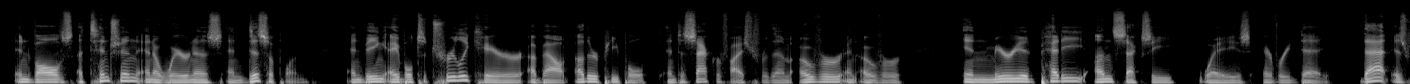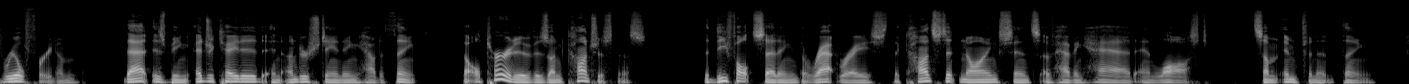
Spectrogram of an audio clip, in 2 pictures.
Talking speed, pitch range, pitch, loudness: 140 wpm, 95-120 Hz, 105 Hz, -25 LUFS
